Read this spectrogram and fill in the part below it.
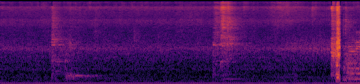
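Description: Masala frying in oil in a pan while being stirred: a few spoon clanks and scrapes against the pan over a steady low hiss.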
